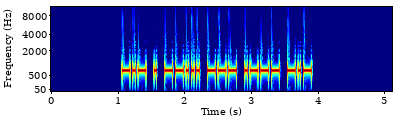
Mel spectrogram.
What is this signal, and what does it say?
Morse code, heard as a keyed tone, about 30 wpm, 700 Hz. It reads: KE7OJK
